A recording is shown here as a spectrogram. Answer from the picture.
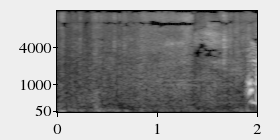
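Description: Rustling and shuffling of snow and clothing as someone struggles up out of deep snow and falls forward, ending with a sudden loud, rising cry of 'Oh'.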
